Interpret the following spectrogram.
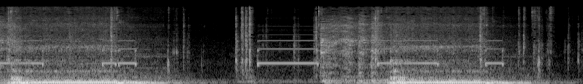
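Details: Jeep XJ after the starter was refitted; it had been damaged by water and mud, and the transmission dust cover had been left off. Quick, even cranking fires and catches into a steady idle, cut once and repeated; the starter now engages cleanly.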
